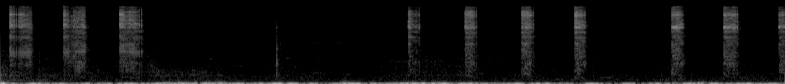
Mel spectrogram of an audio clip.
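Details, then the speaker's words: Harbor Freight Icon 1/2 in 50-250 ft-lb flex head torque wrench ratchet, well oiled. Quick bursts of crisp, even clicks with quiet gaps between strokes, judged to sound better than a Pittsburgh wrench (possibly 36 tooth). "it sounds good compared to I think this was a 36 tooth but I'm not sure man office doesn't sound near as good as the icon"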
